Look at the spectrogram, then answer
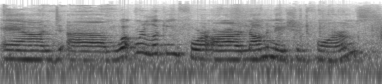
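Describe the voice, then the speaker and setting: A woman talks over noticeable background noise. Audible room echo surrounds her voice. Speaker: staff member at a teacher training meeting. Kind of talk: announcements at a meeting. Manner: loud.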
